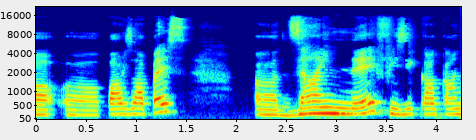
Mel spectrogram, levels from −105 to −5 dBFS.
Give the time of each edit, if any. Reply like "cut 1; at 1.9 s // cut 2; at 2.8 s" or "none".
none

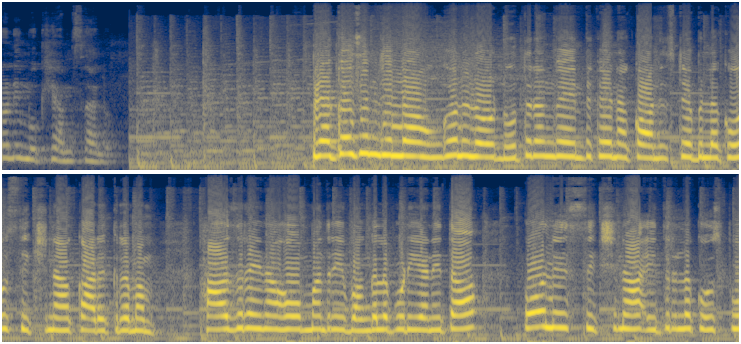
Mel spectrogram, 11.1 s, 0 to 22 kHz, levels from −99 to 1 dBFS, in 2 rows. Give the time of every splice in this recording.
cut 1; at 0.9 s

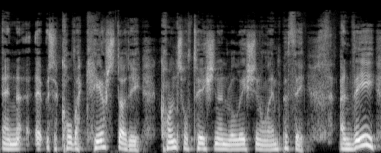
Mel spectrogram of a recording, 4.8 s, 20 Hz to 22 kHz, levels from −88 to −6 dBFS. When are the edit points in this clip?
none

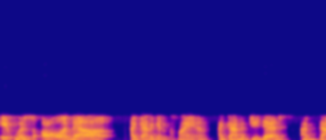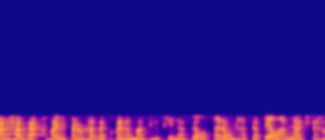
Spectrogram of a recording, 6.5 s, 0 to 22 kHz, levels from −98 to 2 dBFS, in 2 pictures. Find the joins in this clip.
none

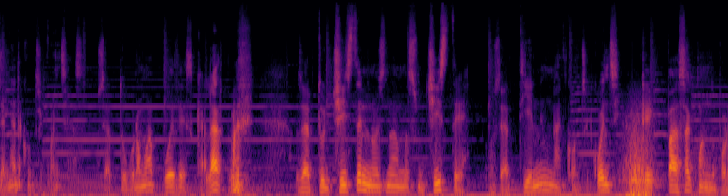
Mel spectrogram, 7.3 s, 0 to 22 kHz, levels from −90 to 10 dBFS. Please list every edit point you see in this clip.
cut 1; at 6.3 s

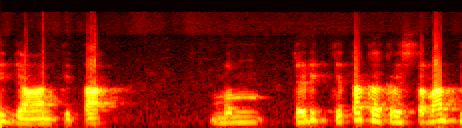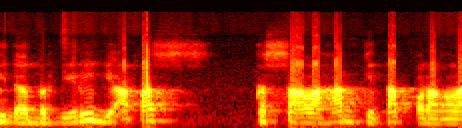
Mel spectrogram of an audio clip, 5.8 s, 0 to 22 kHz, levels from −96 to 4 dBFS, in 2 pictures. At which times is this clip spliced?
none

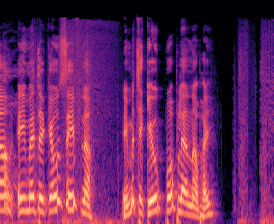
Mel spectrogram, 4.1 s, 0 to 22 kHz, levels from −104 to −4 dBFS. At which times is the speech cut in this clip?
none

